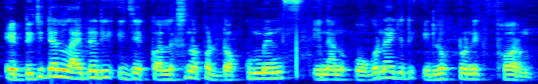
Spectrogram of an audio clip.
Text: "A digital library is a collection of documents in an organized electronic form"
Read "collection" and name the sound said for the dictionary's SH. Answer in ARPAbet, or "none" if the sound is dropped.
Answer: S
